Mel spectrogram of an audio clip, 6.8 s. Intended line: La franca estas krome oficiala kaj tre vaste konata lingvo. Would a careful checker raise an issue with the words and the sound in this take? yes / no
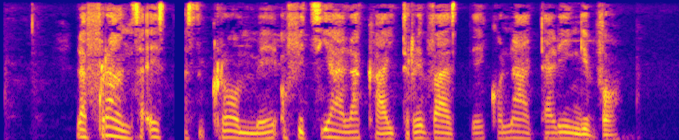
yes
